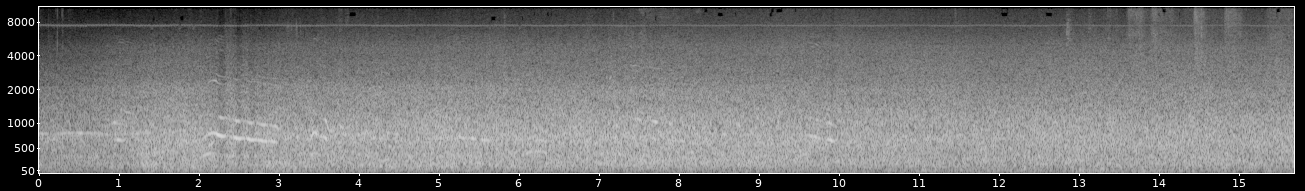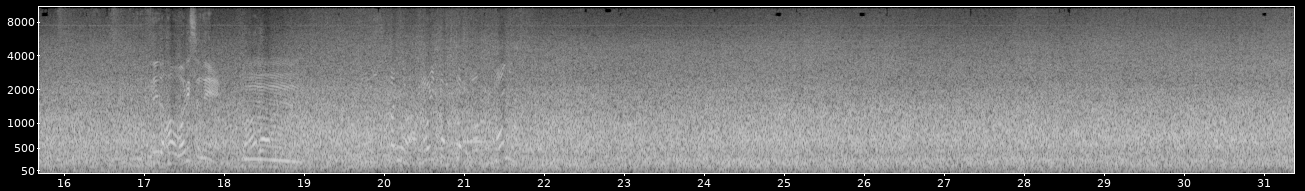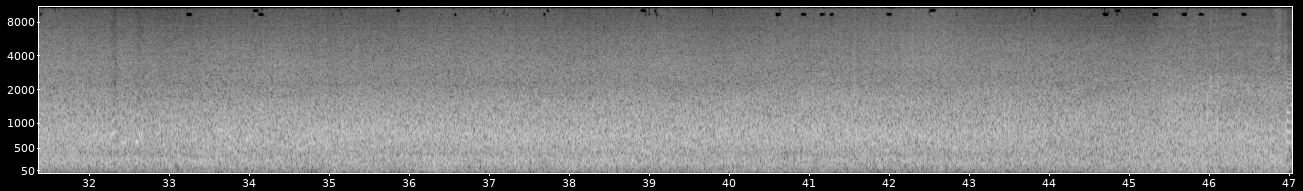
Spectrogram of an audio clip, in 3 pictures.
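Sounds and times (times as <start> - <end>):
turbulent water rushing: 0.0 - 47.0.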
